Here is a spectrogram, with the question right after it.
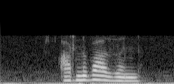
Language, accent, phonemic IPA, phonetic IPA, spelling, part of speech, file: Armenian, Eastern Armenian, /ɑrnəˈvɑzn/, [ɑrnəvɑ́zn], առնվազն, adverb, Hy-առնվազն.ogg
- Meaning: at least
